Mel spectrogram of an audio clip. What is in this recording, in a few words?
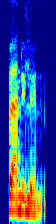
"vanillin", Indian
